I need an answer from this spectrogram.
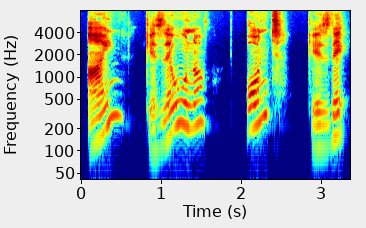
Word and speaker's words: und: Und significa y se dice con T, se cambia la D por T.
